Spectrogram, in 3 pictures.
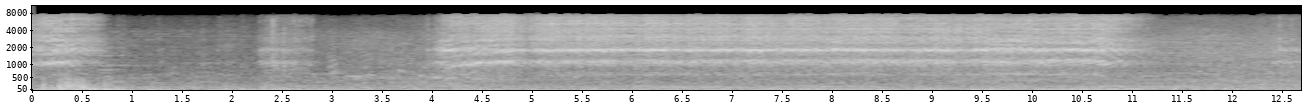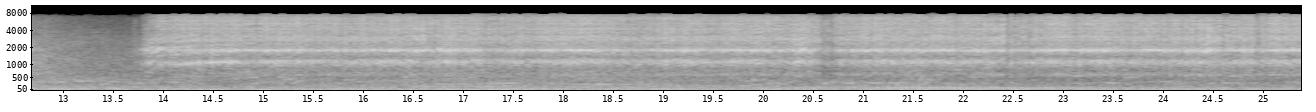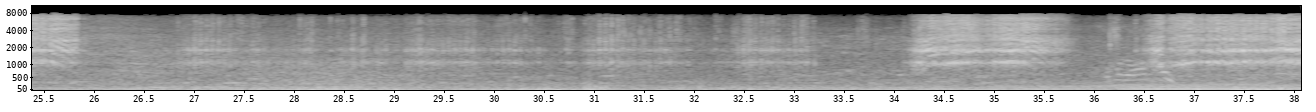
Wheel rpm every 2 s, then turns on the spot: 30, 10, 120, 160, 160, 90, 10, 140, 160, 160, 160, 160, 140, 10, 20, 20, 20, 80, 90.
2-4 26-34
